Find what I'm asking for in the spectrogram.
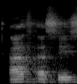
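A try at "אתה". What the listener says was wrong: Actually, you pronounce it ata. It's not at, but it's written at, but you pronounce it ata.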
